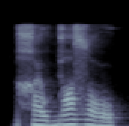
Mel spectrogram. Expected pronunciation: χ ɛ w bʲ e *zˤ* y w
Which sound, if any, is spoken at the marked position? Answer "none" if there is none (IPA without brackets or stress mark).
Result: zˤ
